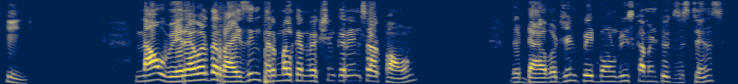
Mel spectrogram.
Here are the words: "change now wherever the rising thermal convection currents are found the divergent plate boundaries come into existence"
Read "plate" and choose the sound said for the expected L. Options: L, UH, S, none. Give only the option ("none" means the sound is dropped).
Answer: none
